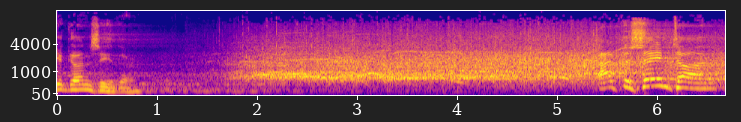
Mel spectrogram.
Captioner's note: applause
